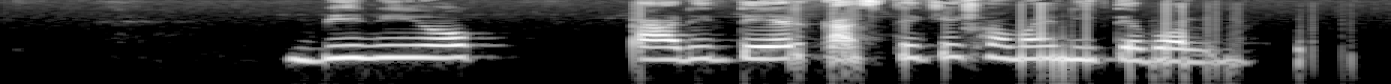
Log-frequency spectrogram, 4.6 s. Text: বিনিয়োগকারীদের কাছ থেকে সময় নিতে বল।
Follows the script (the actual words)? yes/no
yes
